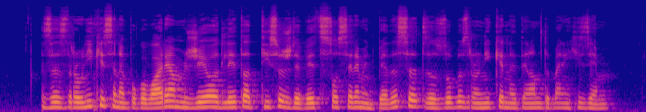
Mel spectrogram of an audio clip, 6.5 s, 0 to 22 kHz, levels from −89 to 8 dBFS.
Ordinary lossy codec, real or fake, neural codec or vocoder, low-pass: none; real; none; 19.8 kHz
